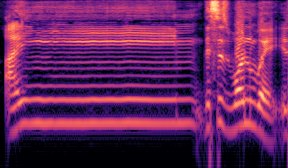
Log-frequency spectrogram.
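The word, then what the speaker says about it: ऐं: To speak it out loud, Om, Aim, I'm speaking it out loud for the purpose of showing you how it is spoken. It's Aim.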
